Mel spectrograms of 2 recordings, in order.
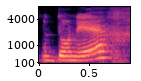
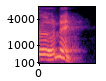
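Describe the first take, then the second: First: The final R sound is pronounced. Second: The word ends in a vowel without R. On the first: The speaker calls it wrong. "para acordarme que es la R final que va ahí" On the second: The speaker calls it right. "donner se dice donné"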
